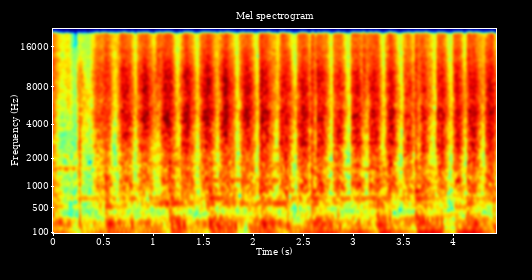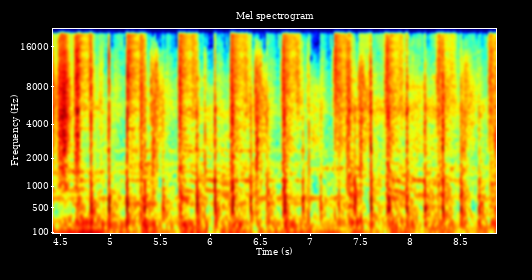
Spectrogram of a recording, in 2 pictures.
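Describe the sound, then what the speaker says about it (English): Leather sheath edges sanded with 180 grit sandpaper, a close, continuous rasping rub in rapid back-and-forth strokes that turn sharper and more distinctly rhythmic in the second half. "When everything was smooth from sanding with 180 grit sandpaper"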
